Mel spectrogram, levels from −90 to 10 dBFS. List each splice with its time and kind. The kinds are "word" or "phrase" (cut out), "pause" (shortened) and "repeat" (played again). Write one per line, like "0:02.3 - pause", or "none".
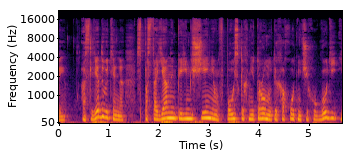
none

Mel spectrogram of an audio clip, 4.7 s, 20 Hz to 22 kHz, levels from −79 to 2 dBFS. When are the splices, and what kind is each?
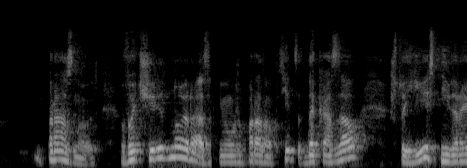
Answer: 0:02.1 - word

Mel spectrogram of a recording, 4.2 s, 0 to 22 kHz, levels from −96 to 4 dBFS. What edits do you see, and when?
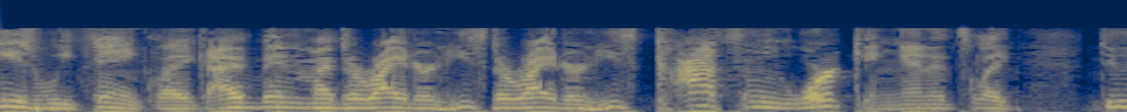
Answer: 0:01.3 - word
0:01.8 - repeat

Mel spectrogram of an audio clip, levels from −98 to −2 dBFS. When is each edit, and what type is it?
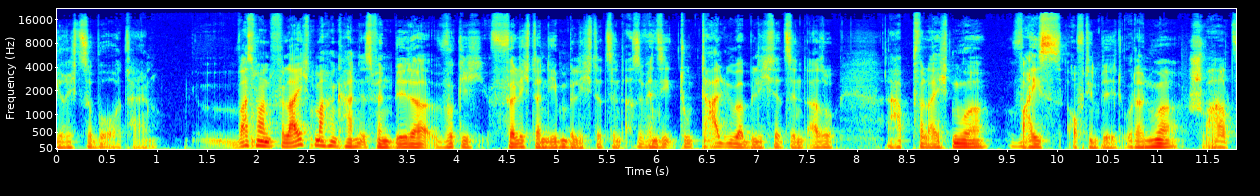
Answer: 0:01.3 - pause

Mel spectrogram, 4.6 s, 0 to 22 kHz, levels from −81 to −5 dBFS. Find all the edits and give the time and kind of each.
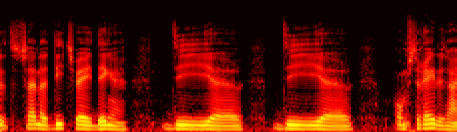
0:02.6 - repeat

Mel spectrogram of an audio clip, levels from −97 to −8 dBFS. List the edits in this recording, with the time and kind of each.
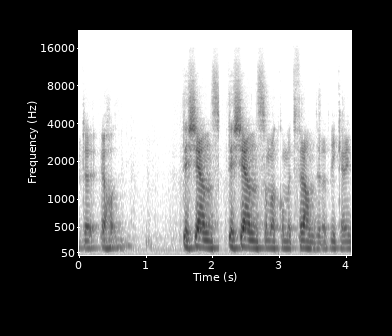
0:02.1 - repeat
0:03.0 - phrase

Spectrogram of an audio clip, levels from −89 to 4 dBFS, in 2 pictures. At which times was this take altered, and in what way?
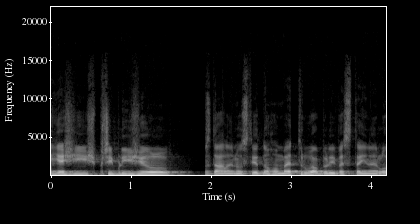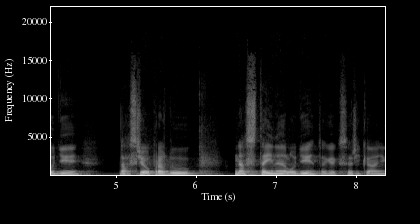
0:01.9 - word
0:05.3 - word
0:06.5 - word

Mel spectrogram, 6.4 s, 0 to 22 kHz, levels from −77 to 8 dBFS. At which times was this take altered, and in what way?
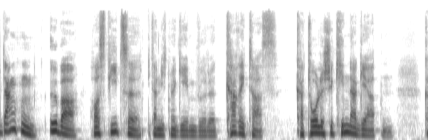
0:02.2 - phrase

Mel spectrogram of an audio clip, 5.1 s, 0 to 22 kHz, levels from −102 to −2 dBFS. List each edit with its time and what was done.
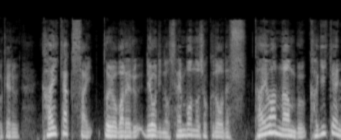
0:03.8 - pause

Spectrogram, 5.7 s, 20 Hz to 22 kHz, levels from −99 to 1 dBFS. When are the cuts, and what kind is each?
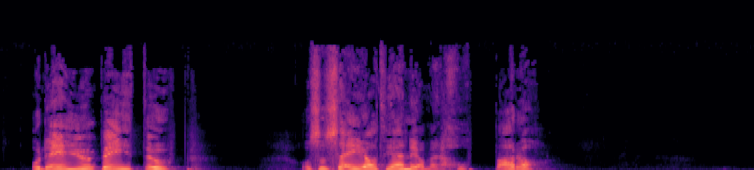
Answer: none

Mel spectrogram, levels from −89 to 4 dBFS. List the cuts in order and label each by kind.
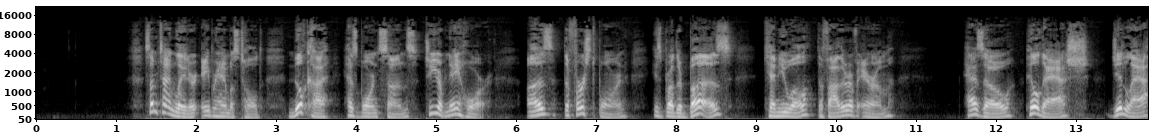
0:04.0 - word
0:05.1 - word
0:11.5 - word

